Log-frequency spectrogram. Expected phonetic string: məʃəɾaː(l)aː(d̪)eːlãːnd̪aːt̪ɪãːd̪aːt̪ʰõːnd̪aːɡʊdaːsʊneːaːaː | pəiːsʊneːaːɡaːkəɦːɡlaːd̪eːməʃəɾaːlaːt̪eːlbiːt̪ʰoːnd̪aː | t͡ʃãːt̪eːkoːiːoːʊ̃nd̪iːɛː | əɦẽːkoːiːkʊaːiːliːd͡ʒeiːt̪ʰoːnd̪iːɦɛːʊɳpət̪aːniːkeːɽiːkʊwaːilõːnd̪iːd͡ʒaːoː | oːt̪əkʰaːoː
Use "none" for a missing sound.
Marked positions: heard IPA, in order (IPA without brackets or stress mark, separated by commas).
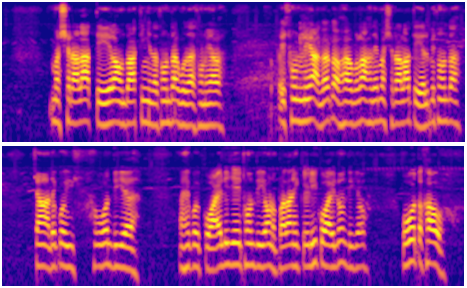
l, t̪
